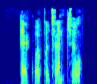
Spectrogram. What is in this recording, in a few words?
"equipotential", English; adjectives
